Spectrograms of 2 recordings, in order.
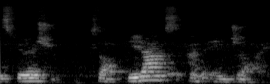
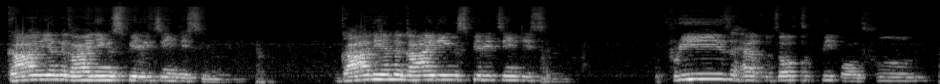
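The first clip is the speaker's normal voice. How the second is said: loud, raised, fervent calling out; loud invocation; 4 semitones higher, 8 dB louder than usual. Acted. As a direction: call the spirits into the room, loud and fervent. Invokes spirits in the room.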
